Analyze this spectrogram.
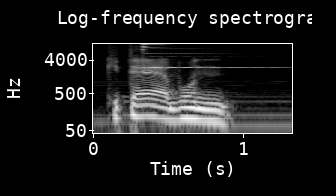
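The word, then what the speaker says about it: كتابٌ: Now if you add tanween with dhamma at the end of this word, then it will be pronounced as kitabun, kitabun.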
